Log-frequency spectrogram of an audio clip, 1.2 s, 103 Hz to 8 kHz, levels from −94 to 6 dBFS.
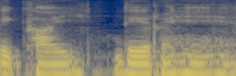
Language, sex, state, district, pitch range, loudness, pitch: Hindi, male, Chhattisgarh, Sukma, 105-110 Hz, -17 LUFS, 110 Hz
